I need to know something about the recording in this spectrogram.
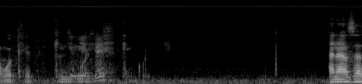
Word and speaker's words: Gingrich: Gingrich. Gingrich. Gingrich. All right, wicked. Gingrich. Okay. Gingrich.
